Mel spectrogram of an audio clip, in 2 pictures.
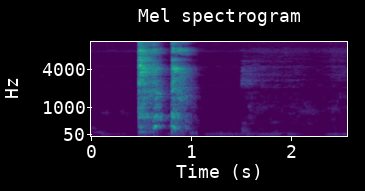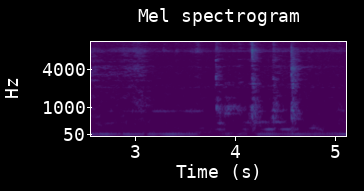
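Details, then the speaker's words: Simulated nursing demonstration of effective cough training: after three deep breaths, the young female patient gives two strong, forceful coughs in quick succession to expel secretions, then quiet room sounds. "Nanti yang ketiga kalinya Mbak bisa dibatukan dan mengeluarkan sekretnya ya Mbak."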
